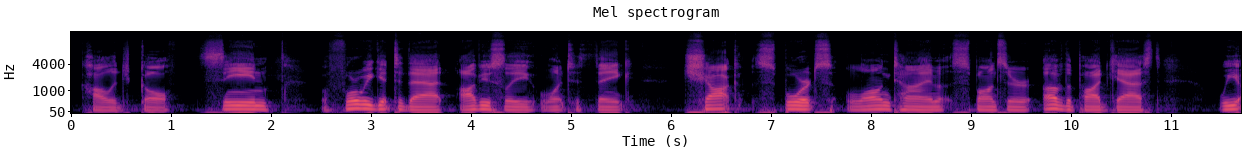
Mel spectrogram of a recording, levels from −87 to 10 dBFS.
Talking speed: 100 wpm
